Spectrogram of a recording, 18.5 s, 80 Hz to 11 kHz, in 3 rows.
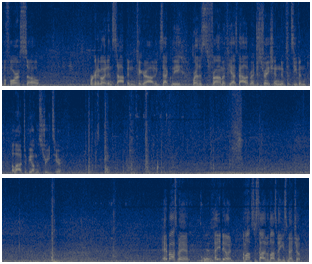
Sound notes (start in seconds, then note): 9.5 distant traffic hum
